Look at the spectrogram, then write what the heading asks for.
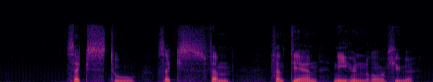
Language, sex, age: Norwegian, male, 25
